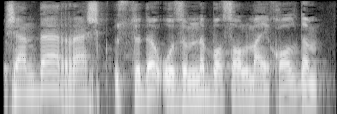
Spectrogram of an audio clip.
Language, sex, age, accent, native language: Uzbek, male, 25-34, Namangan, Uzbek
